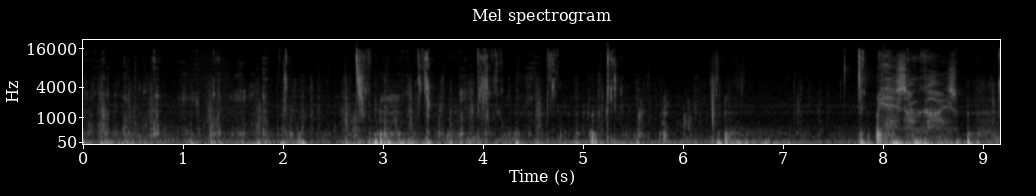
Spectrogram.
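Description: Close, crisp bites and chewing of a big cheesy pizza come in uneven bursts, mixed with soft whispered talk.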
